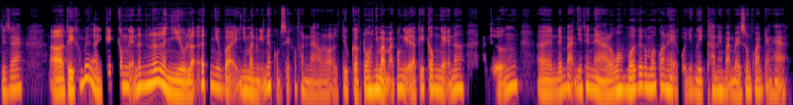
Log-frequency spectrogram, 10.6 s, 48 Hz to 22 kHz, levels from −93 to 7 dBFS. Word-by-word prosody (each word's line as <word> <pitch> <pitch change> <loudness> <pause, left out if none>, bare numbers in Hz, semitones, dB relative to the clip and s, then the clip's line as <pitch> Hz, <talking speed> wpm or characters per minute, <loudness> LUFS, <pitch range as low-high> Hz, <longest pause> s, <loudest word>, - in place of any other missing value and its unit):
chính 110 - -4
xác. 125 +2 -2 0.4
Ờ, 110 - +5
thì 115 - +6
không 165 +10 -3
biết 240 - +4
là 130 - +3
cái 160 - -6
công 150 - +1
nghệ 145 - 0
nó 140 +3 +3
rất 185 - +7
là 185 -5 +6
nhiều 100 -6 +4
lợi 95 -1 +2
ích 170 0 +1
như 145 -3 0
vậy 125 -1 -1
nhưng 115 - 0
mình 105 -2 0
nghĩ - - -3
nó 150 - +3
cũng - - -10
sẽ - - -6
có - - -14
phần 125 -7 -7
nào, 90 0 -7
gọi 95 +3 -6
là, - - -9
tiêu 115 - -3
cực, 100 -4 -2
đúng 120 +2 +2
không? 120 - +4
Nhưng 125 - +5
mà 105 - +6
bạn 160 - -3
có 130 - 0
nghĩ 125 - 0
là 95 - 0
cái 130 +6 -3
công 130 -1 0
nghệ 115 - -2
nó 130 - 0 0.3
ảnh - - -30
hưởng, 145 +4 +1 0.2
ờ, 100 0 -1
đến 110 +5 -3
bạn 140 - -1
như 120 - -1
thế 140 - -1
nào 105 -7 +1
đúng 100 +3 0
không? 125 0 +2
Mối 120 +1 +4
cái 145 +1 0
mối 140 0 +2
quan 140 -2 -1
hệ 120 -2 0
của - - -12
những - - -7
người 100 -2 -1
thân 120 -2 -4
hay 115 - 0
bạn 105 - -3
bè 90 - -1
xung 115 +5 -2
quanh 115 0 -3
chẳng 95 - -7
hạn? 95 - -4
120 Hz, 390 wpm, -21 LUFS, 105-135 Hz, 0.4 s, rất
